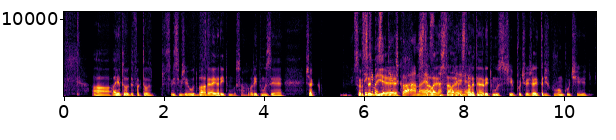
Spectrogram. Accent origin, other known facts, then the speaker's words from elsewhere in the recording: France; now in Slovakia; Ja som neodišiel z Francúzska, pretože tam mi bolo zle.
